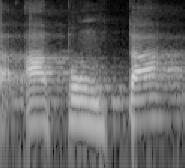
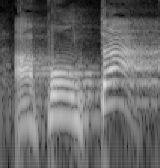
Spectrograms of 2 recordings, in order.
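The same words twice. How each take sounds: First: Said in the usual way. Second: "Apontar" called out, pushing the final "tar" upward; mock gate call. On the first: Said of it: "Pega a palavra apontar". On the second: Shown as a demonstration. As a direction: call "Apontar" as if at a gate, stressing the last syllable. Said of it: "grite no portão". (chamar "Apontar" no portão, com força na última sílaba)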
